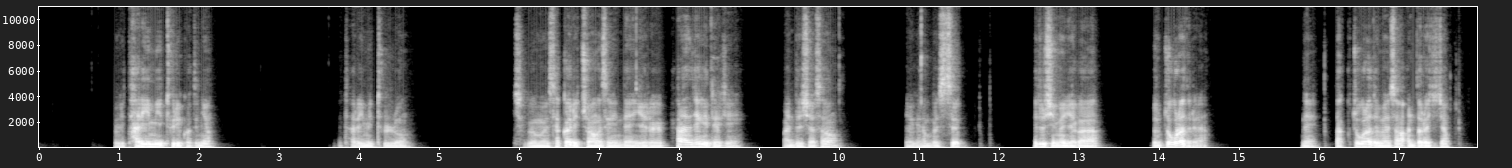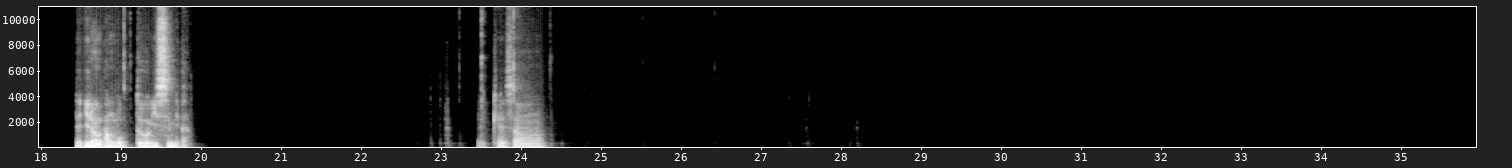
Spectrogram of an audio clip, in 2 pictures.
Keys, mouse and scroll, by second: 0.6 click, 2.7 click, 7.4 click, 9.9-11.0 drag, 11.8 alt+middle click, 13.9 space, 16.2-17.6 alt+middle drag, 19.0 click, 19.8 alt+middle click, 20.4 click, 21.2 click, 22.8 alt+middle click, 23.2 click, 23.9 click, 24.7 click, 26.4 click, 27.3 alt+middle click, 27.6 middle click, 27.9 alt+middle click, 29.2 click, 30.4 click, 31.6 click, 32.4 alt+middle click, 32.9 click, 34.1 click, 34.8 click, 35.8 click.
